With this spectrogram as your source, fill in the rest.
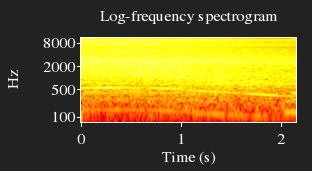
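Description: An angle grinder with a worn 36-grit disc sands wood, giving a loud, continuous high-pitched whine with abrasive hiss, steady and close, slowly easing slightly in pitch.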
